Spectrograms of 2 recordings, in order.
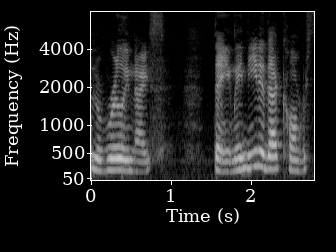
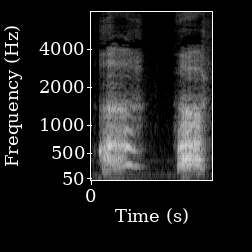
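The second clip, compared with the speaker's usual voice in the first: disgusted groan; 9 dB louder than usual. Real, not acted. Disgust at hated character.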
